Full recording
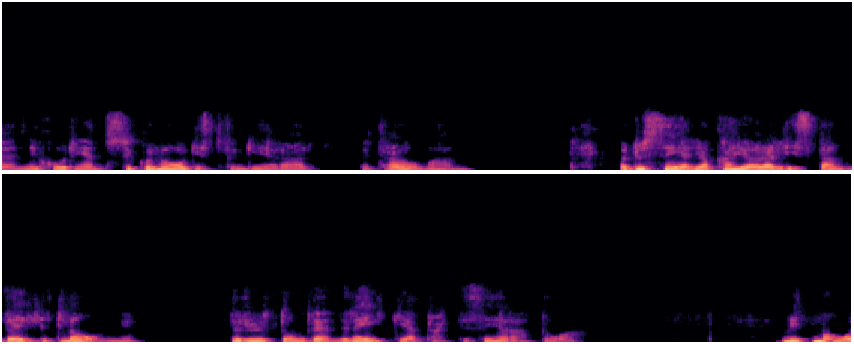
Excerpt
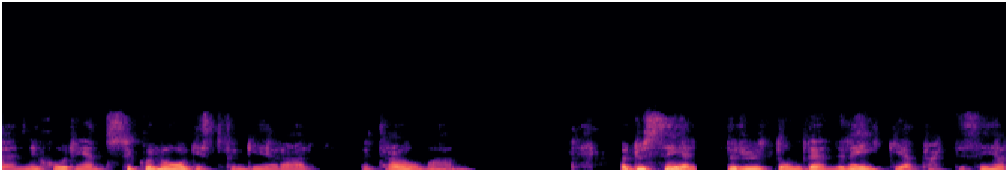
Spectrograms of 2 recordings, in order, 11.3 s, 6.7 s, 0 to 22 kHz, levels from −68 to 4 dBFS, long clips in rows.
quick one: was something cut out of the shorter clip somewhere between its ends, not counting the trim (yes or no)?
yes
